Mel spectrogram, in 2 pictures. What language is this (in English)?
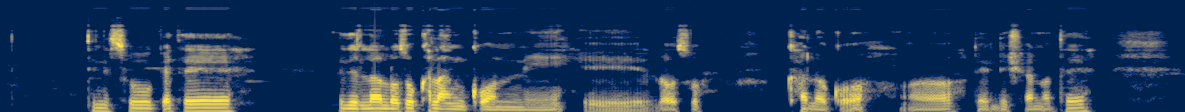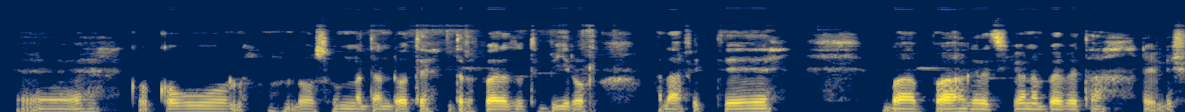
Sidamo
